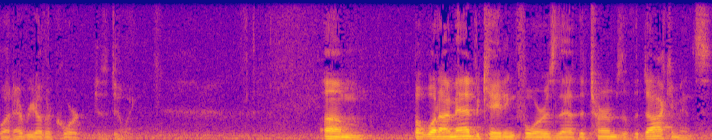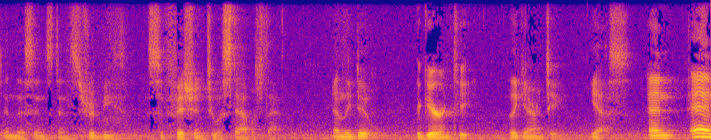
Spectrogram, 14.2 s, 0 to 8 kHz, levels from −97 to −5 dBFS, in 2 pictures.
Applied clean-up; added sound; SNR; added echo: none; none; none; none.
